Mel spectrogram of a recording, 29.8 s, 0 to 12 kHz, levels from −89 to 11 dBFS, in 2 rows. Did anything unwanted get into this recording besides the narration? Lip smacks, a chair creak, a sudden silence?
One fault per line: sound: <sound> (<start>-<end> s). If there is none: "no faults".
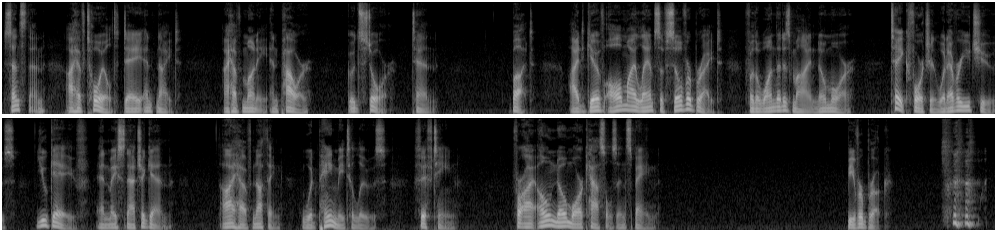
sound: laugh (29.0-29.7 s)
